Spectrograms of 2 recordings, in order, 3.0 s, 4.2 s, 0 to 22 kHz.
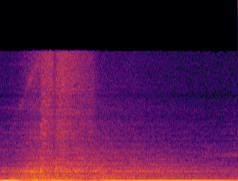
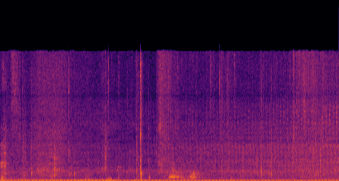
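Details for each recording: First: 2017 Kia Soul Turbo with aftermarket intake lacking the recirculation plug: engine revs and falls back with a brief airy hiss on throttle lift as the recirculation valve vents compressed air to atmosphere like a blow-off valve; no check engine light expected. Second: 2017 Kia Soul Turbo at idle after intake install, recirculation valve venting to atmosphere like a blow-off because the piping lacks the recirc plug; steady, even, smooth idle with no misses or knocks; normal healthy idle.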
